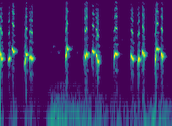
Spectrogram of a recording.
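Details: Sooty-headed bulbul (trucukan) song meant to lure other bulbuls into singing: bubbly slurred notes in small clusters with brief gaps, and a faint low rumble between phrases.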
